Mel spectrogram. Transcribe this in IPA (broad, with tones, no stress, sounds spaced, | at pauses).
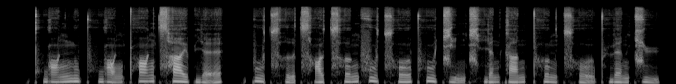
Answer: kʰ w ɑ˧˥ ŋ n̪ u˥˩ pʰ w ɑ̰˨˩ ŋ pʰ ɑ˥ ŋ t͡sʰ a˥˩ ɪ̯ p j ɛ̰˨˩˦ | p u˥˩ t͡sʰ ɹ̩˨˩ t͡sʰ ɑ˦ ʊ̯ t͡sʰ ɤ˧˥ ŋ f u˥˩ t͡sʰ o˧˥ ʊ̯ pʰ u˥˩ t͡ɕ ḭ˨˩ ŋ t͡ɕʰ j ɛ˦ n k a˧˥ n pʰ ʊ˥˩ ŋ t͡sʰ o̰˨˩ ʊ̯ pʰ ɥ ɛ˥˧ n t͡ɕ y˥˩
